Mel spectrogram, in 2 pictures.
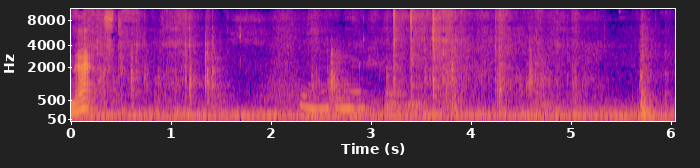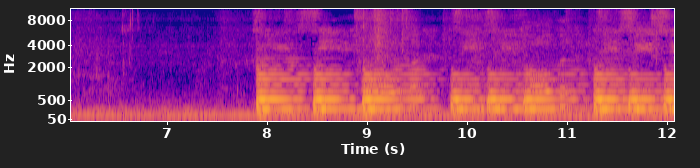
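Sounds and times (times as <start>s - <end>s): paper pages turning: 3.2s - 5.2s
steady low hum: 3.8s - 12.0s.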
